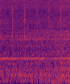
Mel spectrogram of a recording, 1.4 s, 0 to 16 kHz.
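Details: New 8kW all-in-one Chinese diesel air heater (5-litre tank) in a van, just after startup with cabin at 9°C; even fan whir, faint high whistle, soft fuel-pump tick about four times a second, running properly.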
